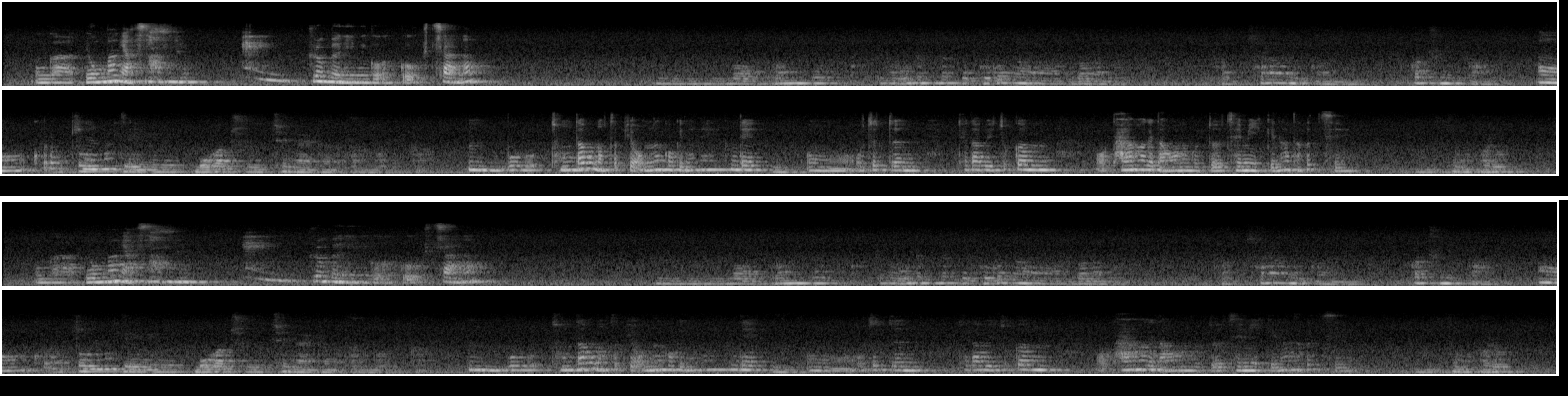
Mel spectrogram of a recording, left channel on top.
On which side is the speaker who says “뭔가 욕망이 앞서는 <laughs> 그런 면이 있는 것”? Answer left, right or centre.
Left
